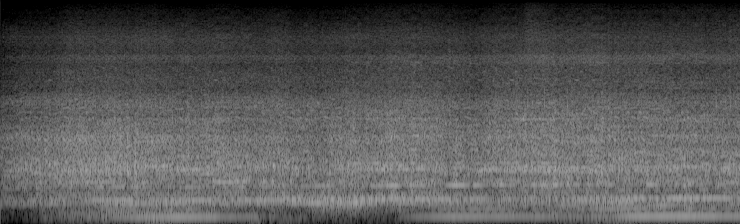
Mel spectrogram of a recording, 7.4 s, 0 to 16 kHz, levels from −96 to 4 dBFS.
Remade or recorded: remade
